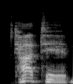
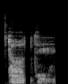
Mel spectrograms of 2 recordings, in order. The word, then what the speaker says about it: Tate: And Pinya Ber spoke a subdialect of that from that Khersonia Gubernia Bessarabia, people call it collo- colloquially Totemomolution, because Tate, meaning father, in that area is pronounced Tote.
